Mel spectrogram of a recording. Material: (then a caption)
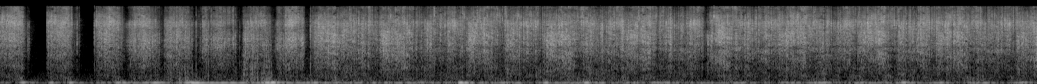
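Rock salt. Long nails scratch aggressively at the sides of a large, lit Himalayan salt rock lamp, a solid, rough pink salt crystal. A few short, bright scratches with brief pauses give way to a steady, dense, high-pitched rasping that continues to the end.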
